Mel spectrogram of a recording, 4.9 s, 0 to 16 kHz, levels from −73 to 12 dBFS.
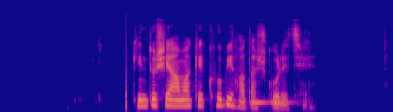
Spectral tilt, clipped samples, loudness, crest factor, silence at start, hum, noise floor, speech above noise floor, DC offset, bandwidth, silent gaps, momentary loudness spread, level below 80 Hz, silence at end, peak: -4.5 dB/octave; under 0.1%; -22 LUFS; 24 dB; 1.65 s; none; -82 dBFS; 60 dB; under 0.1%; 9.2 kHz; none; 16 LU; -64 dBFS; 1.05 s; -2 dBFS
